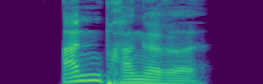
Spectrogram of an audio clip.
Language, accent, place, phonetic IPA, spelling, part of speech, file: German, Germany, Berlin, [ˈanˌpʁaŋəʁə], anprangere, verb, De-anprangere.ogg
- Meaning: inflection of anprangern: 1. first-person singular dependent present 2. first/third-person singular dependent subjunctive I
